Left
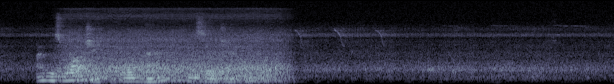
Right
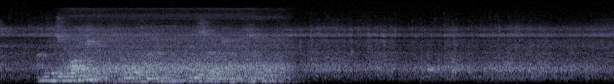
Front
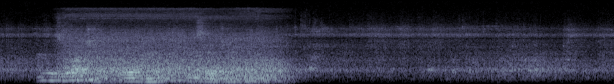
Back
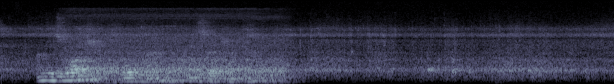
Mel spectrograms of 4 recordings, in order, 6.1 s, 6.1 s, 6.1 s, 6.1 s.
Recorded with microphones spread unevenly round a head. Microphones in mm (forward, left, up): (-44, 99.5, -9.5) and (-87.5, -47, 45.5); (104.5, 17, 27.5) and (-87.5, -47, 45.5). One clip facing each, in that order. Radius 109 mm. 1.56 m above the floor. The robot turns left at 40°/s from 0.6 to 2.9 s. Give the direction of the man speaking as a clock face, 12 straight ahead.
8 o'clock.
